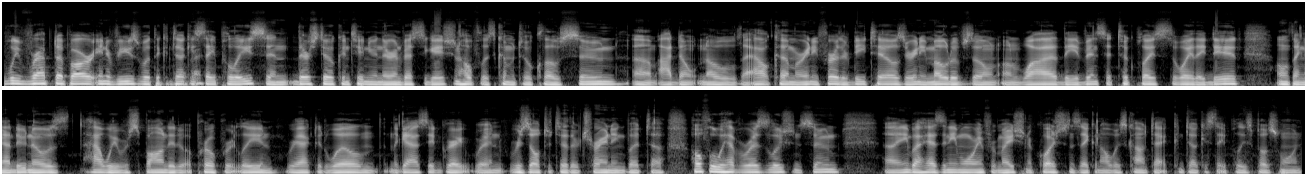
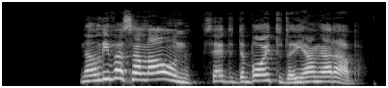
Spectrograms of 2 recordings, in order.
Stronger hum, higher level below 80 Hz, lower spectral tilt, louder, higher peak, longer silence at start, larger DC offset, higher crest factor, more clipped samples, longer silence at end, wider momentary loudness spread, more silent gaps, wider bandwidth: neither; first, -36 dBFS vs -58 dBFS; first, -6.5 dB/octave vs -3.5 dB/octave; about the same, -16 LUFS vs -14 LUFS; about the same, 0 dBFS vs 0 dBFS; second, 0 s vs 0.8 s; neither; about the same, 14 dB vs 14 dB; neither; second, 0.05 s vs 0.3 s; about the same, 7 LU vs 9 LU; neither; second, 8.2 kHz vs 15 kHz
